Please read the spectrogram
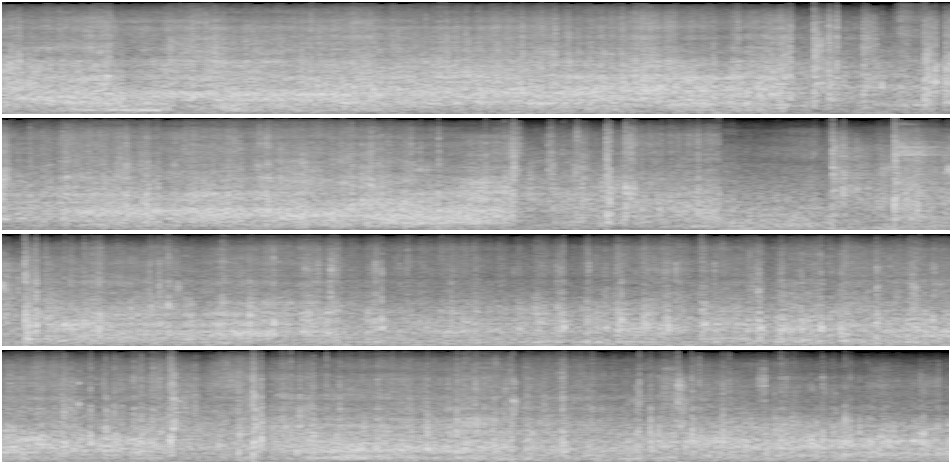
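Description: Skateboard wheels rolling on concrete paving, with sharp clacks of the board popping and landing.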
